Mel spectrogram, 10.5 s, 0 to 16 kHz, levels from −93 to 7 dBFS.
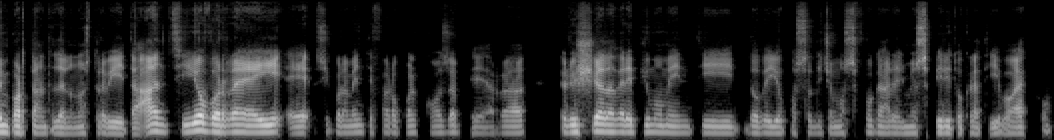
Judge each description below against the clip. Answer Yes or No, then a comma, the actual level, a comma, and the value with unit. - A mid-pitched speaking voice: No, low, 130 Hz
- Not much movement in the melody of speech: Yes, narrow, 1.9 semitones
